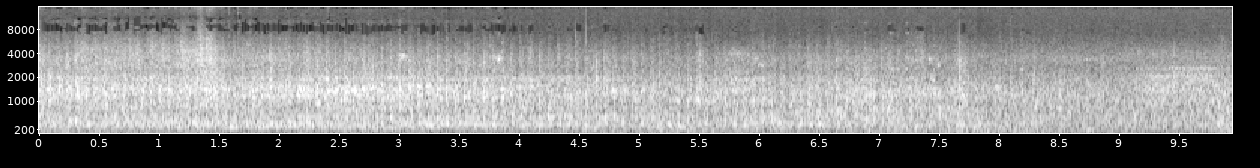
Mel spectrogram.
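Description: Running noise of a moving passenger train heard from inside the car: a steady, loud rumble and rattle with a few faint clicks, easing slightly near the end.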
